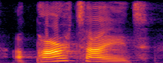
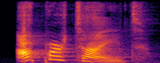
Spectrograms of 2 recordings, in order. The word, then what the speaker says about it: apartheid: and white anti-apartheid banners, which some pronounced apartheid and others pronounced apartheid.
